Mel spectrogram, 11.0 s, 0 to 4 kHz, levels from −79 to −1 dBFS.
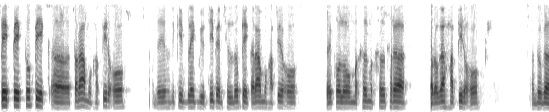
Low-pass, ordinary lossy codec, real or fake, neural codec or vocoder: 3.6 kHz; none; fake; codec, 16 kHz, 16 kbps, FreqCodec, larger model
